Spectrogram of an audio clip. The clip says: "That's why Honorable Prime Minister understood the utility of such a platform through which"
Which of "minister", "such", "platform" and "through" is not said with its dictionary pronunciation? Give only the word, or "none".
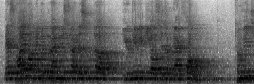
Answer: through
